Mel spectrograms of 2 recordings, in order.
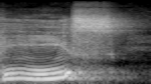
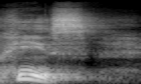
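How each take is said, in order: First: Two separate full words are said. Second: The words merge into one short syllable. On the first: "Em vez de falar he is" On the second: "eu falo his"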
